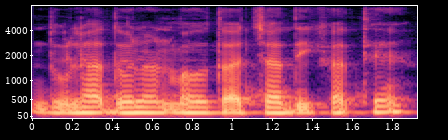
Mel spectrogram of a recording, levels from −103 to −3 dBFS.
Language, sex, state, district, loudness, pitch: Chhattisgarhi, male, Chhattisgarh, Sarguja, -15 LUFS, 145 Hz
